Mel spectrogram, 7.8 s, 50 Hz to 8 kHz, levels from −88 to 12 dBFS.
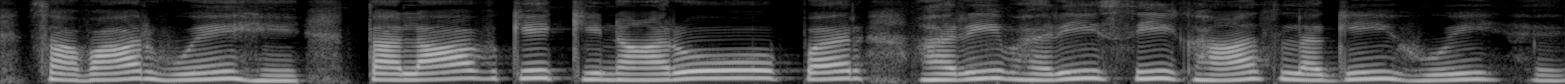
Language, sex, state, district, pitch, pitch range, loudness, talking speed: Hindi, female, Chhattisgarh, Raigarh, 225 Hz, 210-250 Hz, -21 LUFS, 100 wpm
